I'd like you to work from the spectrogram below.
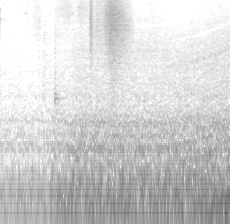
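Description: A truck in American Truck Simulator reverses to couple a trailer: a short air-brake hiss, then a low diesel rumble that swells and holds steady, close by, with no talking.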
